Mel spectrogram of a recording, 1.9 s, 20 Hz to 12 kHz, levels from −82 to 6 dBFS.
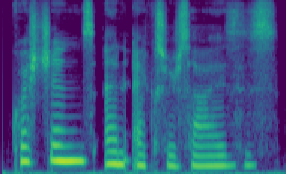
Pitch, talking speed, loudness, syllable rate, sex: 235 Hz, 95 wpm, -15 LUFS, 4.2 syllables/s, female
